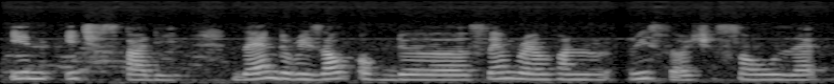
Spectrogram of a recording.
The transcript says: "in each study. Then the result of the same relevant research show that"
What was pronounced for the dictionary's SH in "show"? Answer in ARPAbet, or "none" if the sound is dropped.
S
